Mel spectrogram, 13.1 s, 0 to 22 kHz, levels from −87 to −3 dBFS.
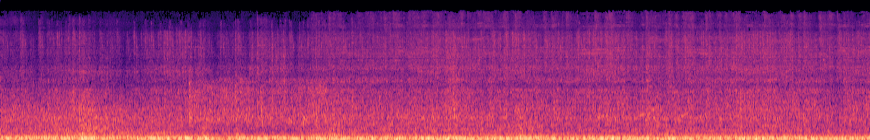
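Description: No technical faults can be heard anywhere in the clip. There are no dropouts, glitches or distortions to point to at any moment.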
